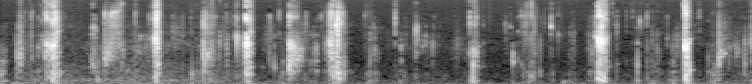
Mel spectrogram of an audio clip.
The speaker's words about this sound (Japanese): くたくた音させるな。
